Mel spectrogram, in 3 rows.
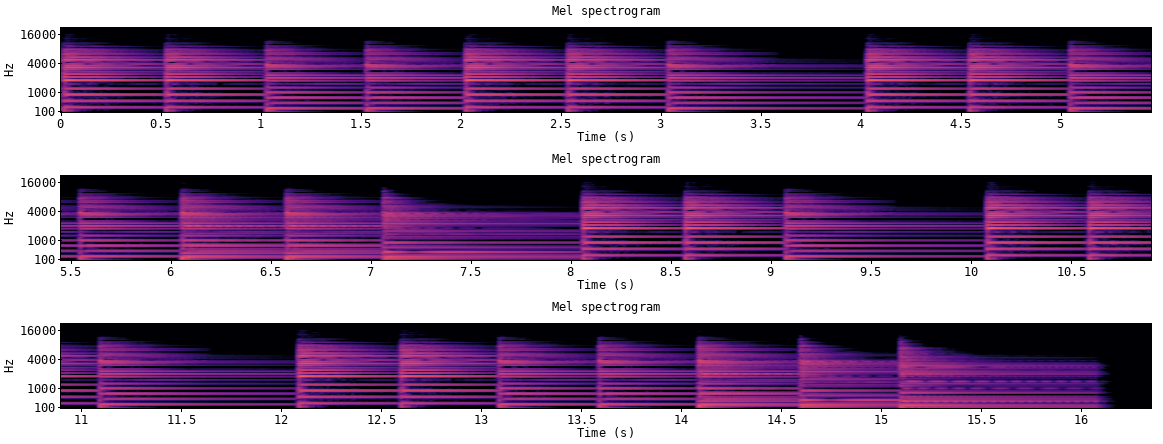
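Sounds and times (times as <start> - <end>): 
guitar: 0.0 - 16.2.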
